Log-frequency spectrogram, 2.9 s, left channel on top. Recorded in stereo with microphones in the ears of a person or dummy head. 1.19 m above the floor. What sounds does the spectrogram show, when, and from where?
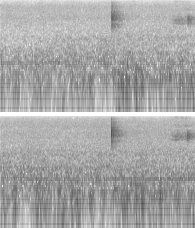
1.7 s crushing: 20° right (ahead or behind), 0.5 m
